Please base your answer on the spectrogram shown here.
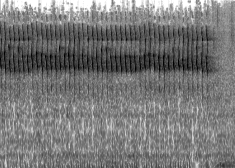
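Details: A cililin rolls out a long run of quick, high, tinkling notes at a steady rapid beat. The trill lasts about four seconds, then stops abruptly.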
